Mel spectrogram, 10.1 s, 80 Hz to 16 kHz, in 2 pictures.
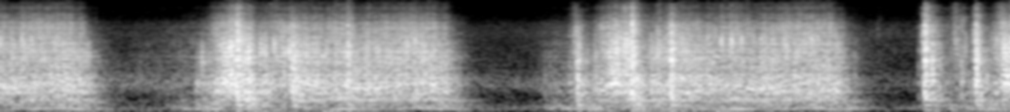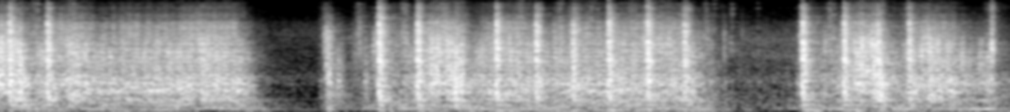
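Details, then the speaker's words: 1951 Willys CJ3A Jeep, off the road since last tagged in 1969, on a weak 6-volt battery: repeated short cranking bursts with pauses, no catch. It popped once; owner suspects flooding and weak spark. Cranks, no start. "I think we might have flooded it. She doesn't have very strong spark."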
